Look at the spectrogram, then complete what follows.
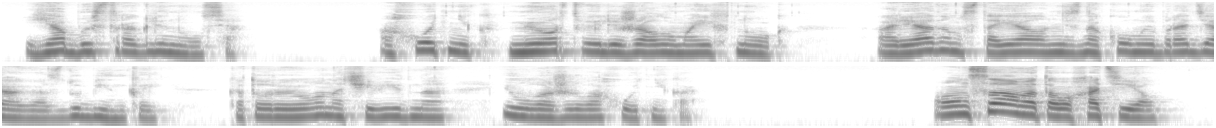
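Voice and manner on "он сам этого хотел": reassuring, soothing, calming shout. A stranger with a club calls out to the others, a soothing shout. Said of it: "успокоительно крикнул он".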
